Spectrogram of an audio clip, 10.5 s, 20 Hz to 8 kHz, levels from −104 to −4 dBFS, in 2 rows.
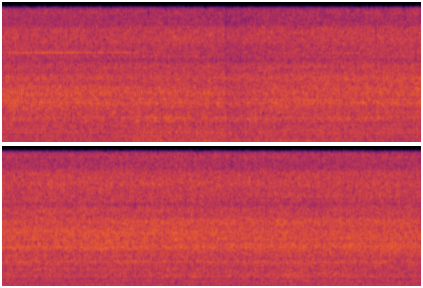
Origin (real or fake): real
